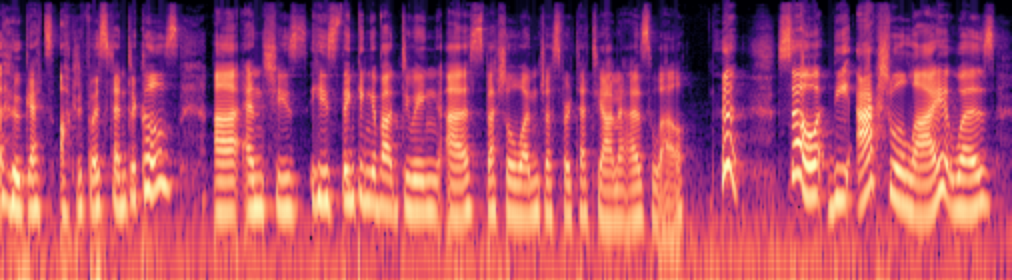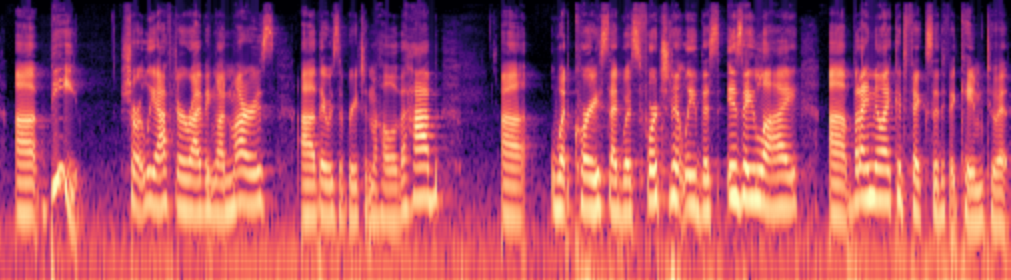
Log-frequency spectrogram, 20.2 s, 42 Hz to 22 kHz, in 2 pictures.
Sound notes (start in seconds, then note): 7.1 chuckles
